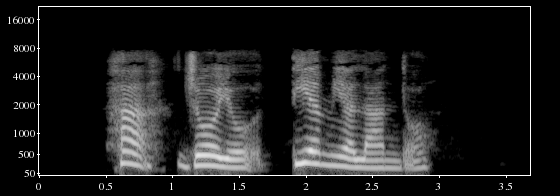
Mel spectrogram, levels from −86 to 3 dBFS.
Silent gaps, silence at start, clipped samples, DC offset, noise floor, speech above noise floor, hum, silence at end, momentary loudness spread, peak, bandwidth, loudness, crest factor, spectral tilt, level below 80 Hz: none; 0.55 s; under 0.1%; under 0.1%; -84 dBFS; 69 dB; none; 0.75 s; 14 LU; -2 dBFS; 7.8 kHz; -16 LUFS; 16 dB; -5 dB/octave; -62 dBFS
